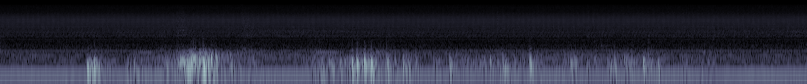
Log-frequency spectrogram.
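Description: Handling noise on a stand-mounted microphone as it is gripped and adjusted: irregular low thumps and rumbles, the strongest about two and three and a half seconds in, fading to light knocks, over a steady low electrical hum.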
